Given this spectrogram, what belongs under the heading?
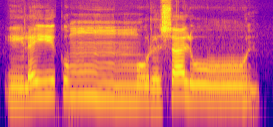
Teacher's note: یہاں پہ بھی دیکھیں یا لین کا قاعدہ جاری ہوا ہے اِلَيْكُمْ میں، اور پھر آگے ادغام شفوی کا، کیونکہ میم ساکن کے بعد دوسری میم آ گئی ہے تو ہم نے ادغام یہاں پہ کرنا ہے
